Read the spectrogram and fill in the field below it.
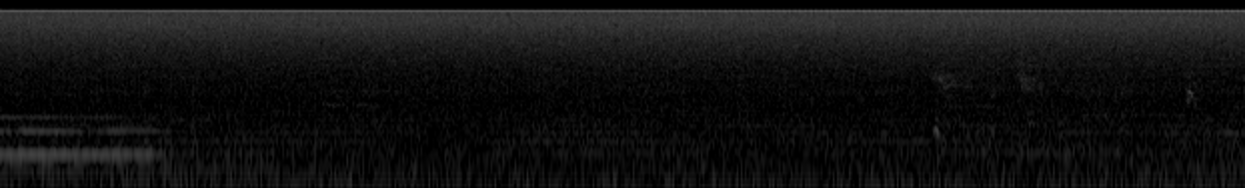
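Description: A wind band plays softly.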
